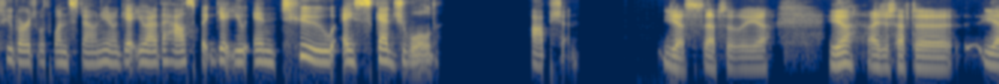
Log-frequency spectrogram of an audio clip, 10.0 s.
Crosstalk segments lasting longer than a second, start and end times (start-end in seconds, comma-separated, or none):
none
